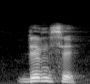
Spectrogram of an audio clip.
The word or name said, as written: demse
